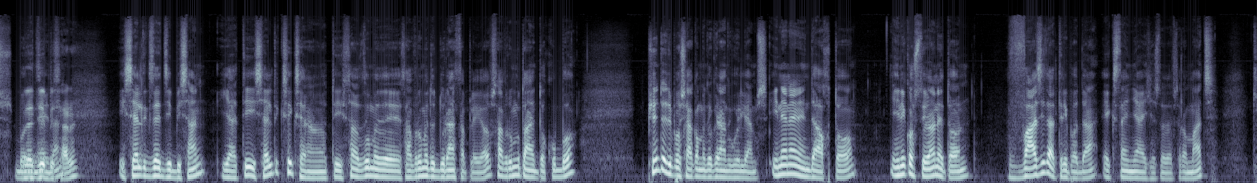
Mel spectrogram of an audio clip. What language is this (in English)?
Greek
